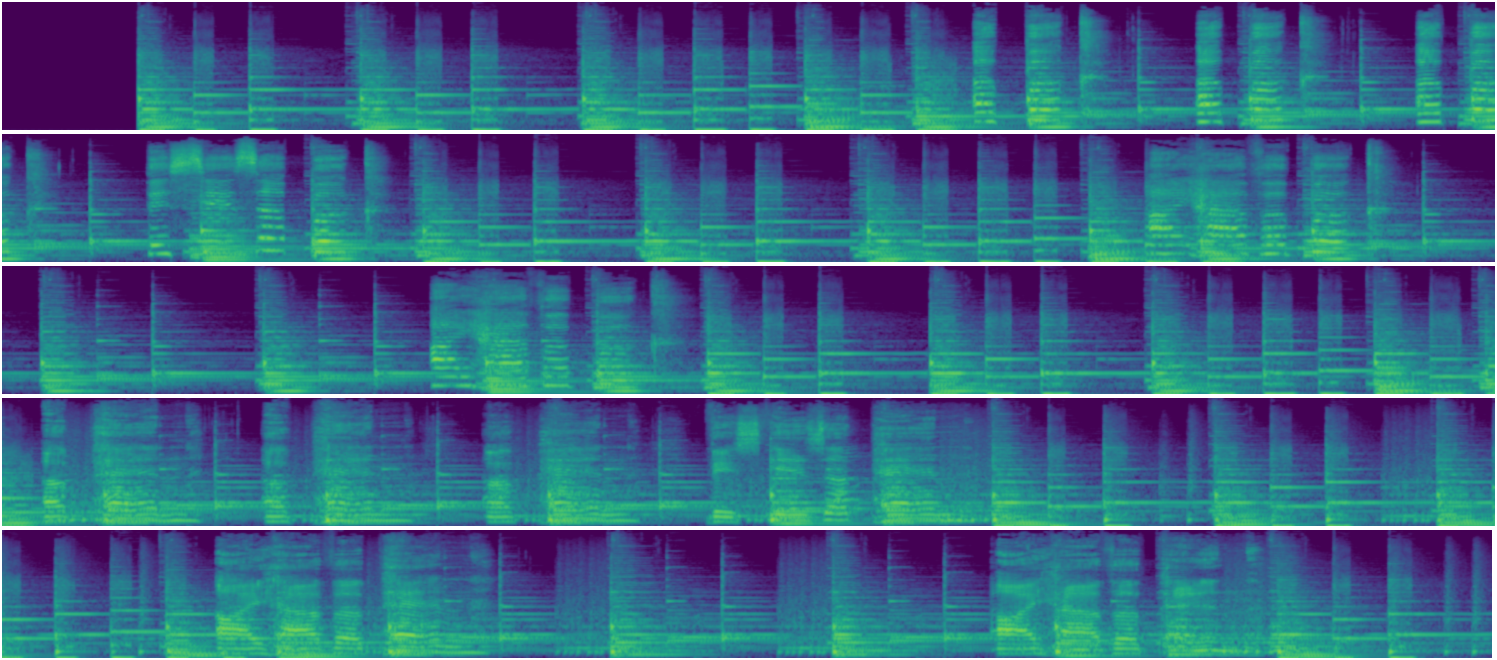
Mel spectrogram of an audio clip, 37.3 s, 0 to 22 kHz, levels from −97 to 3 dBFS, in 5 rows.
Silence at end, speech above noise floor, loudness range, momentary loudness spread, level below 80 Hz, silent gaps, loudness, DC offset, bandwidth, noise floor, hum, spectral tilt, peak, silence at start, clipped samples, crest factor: 0 s; over 69 dB; 5 LU; 12 LU; -40 dBFS; none; -24 LUFS; under 0.1%; over 20 kHz; under -90 dBFS; none; -4 dB/octave; -2 dBFS; 0 s; under 0.1%; 22 dB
